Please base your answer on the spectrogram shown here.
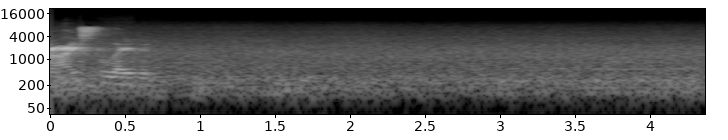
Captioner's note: wind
